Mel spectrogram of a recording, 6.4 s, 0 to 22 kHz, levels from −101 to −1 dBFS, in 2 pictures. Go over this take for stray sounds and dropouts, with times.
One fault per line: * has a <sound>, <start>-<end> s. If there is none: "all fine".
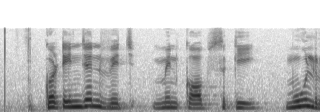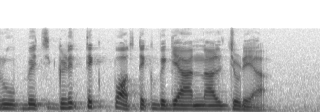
all fine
